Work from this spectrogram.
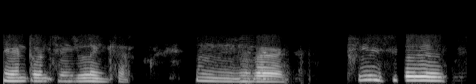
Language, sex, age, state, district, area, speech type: Tamil, male, 18-30, Tamil Nadu, Krishnagiri, rural, conversation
